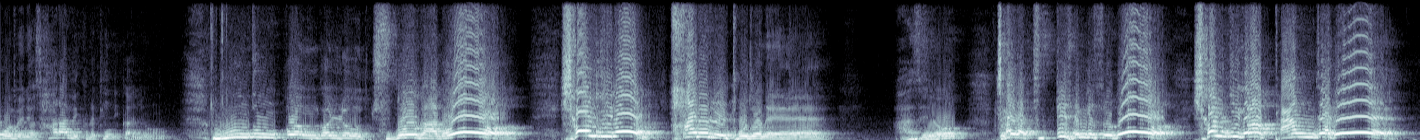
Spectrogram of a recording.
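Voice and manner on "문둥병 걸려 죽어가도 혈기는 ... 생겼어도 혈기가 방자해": slow, high, shouted sermon climax; fiery preaching. Real, not acted. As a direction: cry out the sinner's pride, slow and loud. Preaching at full force. (높고 느리게 외치는 설교)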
